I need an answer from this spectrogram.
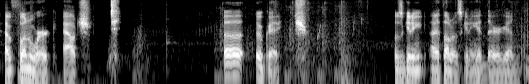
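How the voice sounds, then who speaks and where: Easygoing young man streaming, lower voice. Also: moderate pace, fairly bright tone, a little hiss or hum. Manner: chatty and easygoing, many filler "like"s. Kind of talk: casual gameplay commentary, reading chat.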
